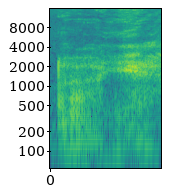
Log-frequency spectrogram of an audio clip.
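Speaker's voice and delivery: soft whisper to the dog. Real, not acted. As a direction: breathe it gently.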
